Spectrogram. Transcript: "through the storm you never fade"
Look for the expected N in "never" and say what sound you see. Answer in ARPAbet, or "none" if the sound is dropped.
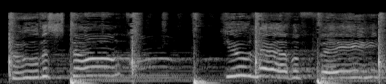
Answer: L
